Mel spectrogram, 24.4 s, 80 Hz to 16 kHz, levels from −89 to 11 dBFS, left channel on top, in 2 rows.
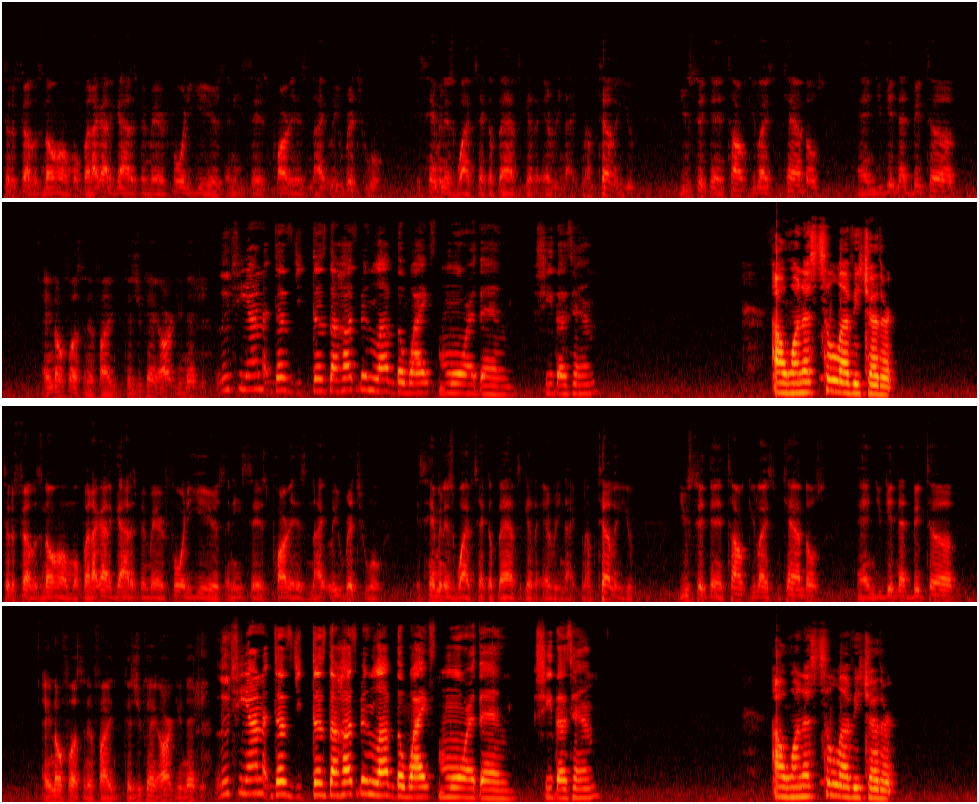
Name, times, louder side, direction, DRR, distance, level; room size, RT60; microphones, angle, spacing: voice 1, 0.0-4.7 5.2-7.9 8.4-10.3 10.7-11.9 12.7-14.7, right 4 dB, 80° right, 0.7 m, -47 dB
voice 2, 14.9-19.7, right 7 dB, 55° right, 0.4 m, -36 dB
voice 3, 21.5-23.3, left 4 dB, 25° left, 0.4 m, -30 dB
3.7 x 2.2 x 3.3 m
head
